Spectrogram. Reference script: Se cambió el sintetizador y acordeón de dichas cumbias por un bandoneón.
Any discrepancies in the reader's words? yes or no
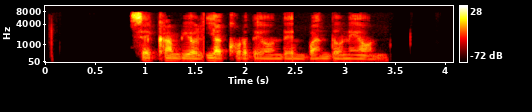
yes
